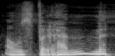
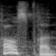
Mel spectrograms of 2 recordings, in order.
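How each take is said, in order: First: It is pronounced the Italian way. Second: It is pronounced the German way.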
